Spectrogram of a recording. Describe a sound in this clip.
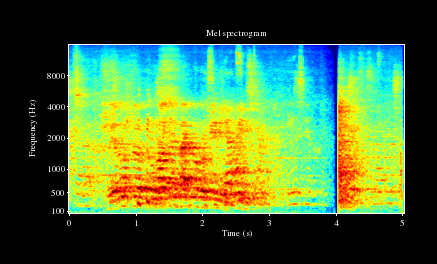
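A young woman speaks playfully close by.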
